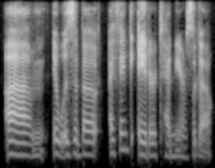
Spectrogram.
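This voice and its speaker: A woman author chatting candidly and quickly in an interview about how she became a writer. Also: lowish voice, fairly even intonation, gravelly, sharp tone, dry recording. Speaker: author guest. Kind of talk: casual interview conversation.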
